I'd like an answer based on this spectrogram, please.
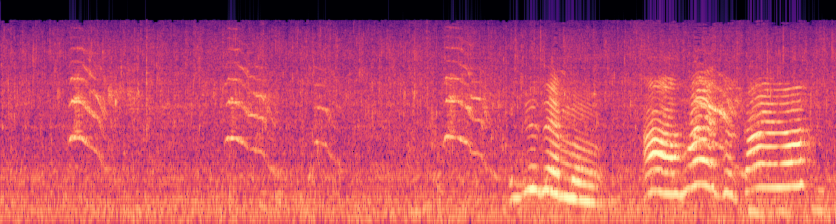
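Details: Shishimaru, an Asian small-clawed otter at Oji Zoo, Japan, gives falling whistled whines, then louder, fuller wavering squeals in quick bursts over trickling water.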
